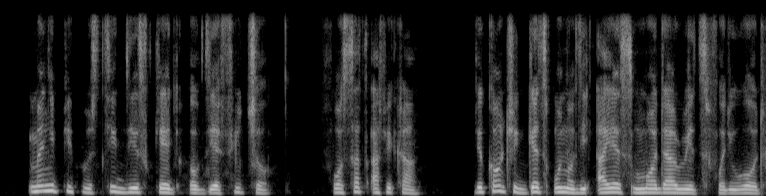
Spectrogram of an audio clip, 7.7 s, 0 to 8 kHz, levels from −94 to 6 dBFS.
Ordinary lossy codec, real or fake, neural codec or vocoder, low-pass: none; fake; codec, 16 kHz, 8 kbps, FunCodec, trained on LibriTTS, 25 frames a second; 7.2 kHz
